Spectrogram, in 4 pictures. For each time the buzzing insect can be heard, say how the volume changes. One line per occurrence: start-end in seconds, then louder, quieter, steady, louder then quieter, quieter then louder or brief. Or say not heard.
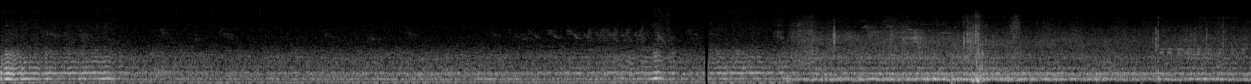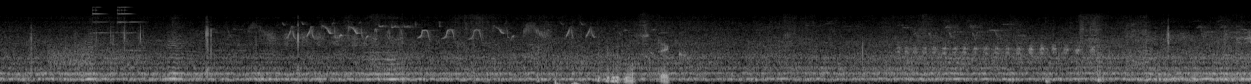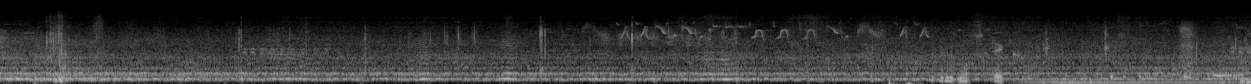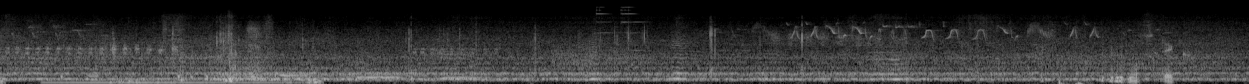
0.0-49.9 steady.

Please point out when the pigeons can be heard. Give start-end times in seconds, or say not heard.
35.1-42.3.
